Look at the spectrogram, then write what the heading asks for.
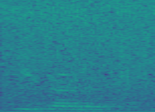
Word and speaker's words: eagle: Eagle and it, you have E and A is there. After that it's pronouncing eagle. E. But pronunciation is E only. E. A is silent.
